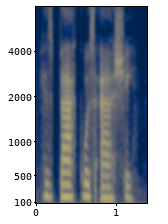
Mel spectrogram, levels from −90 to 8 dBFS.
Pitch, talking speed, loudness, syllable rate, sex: 175 Hz, 170 wpm, -19 LUFS, 4.2 syllables/s, female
